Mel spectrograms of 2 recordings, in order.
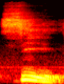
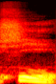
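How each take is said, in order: First: The letter starts with an 's' sound. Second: The letter starts with an 'sh' sound. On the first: The speaker calls it right. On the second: The speaker calls it wrong. "not she"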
